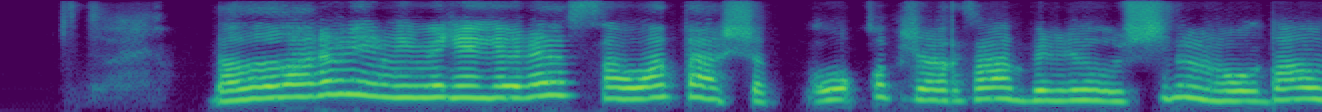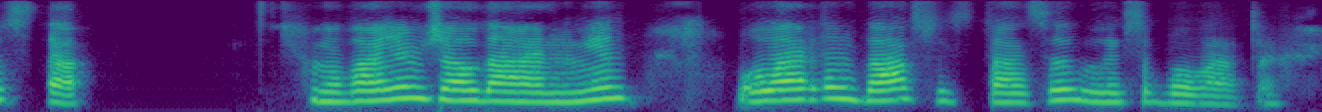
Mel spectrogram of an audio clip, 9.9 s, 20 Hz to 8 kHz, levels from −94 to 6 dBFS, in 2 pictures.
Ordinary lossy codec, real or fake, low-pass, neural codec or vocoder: none; fake; none; codec, 16 kHz, 1 kbps, FreqCodec, smaller model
